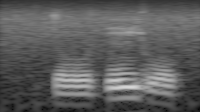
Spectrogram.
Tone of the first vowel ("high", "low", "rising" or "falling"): low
